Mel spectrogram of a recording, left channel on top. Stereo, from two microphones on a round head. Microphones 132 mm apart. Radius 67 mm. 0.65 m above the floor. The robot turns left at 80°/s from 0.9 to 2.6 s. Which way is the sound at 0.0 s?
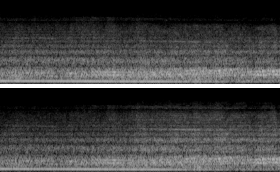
5° left.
